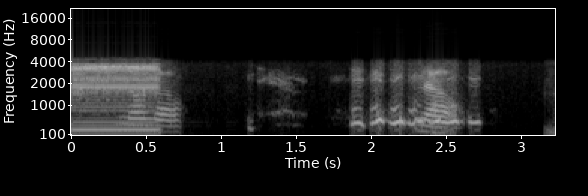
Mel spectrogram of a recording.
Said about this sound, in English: Oh, my God, that buzzer. Wrong answer.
